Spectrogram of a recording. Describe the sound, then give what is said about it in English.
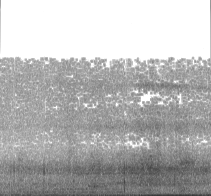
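A car speeding past gives a low, rough engine rumble with some wind-like noise, swelling a little louder in the second half. “Wow, people sure drive fast around here.”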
